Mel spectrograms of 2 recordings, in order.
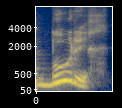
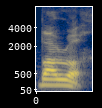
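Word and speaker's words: ברוך: If a word is Baruch, the way it's pronounced in normative Ashkenazic pronunciation, it's not Burich. Burich is not Baruch.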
